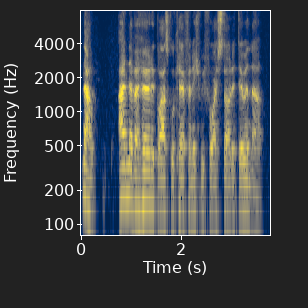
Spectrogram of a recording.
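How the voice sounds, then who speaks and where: A man's voice: medium pitch, a little fast, sharp tone. A man with a Geordie accent hosting a casual interview, talking earnestly in long rambling sentences. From Northeast England. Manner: earnest, rambling, repeats words. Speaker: interview host, charity ambassador.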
